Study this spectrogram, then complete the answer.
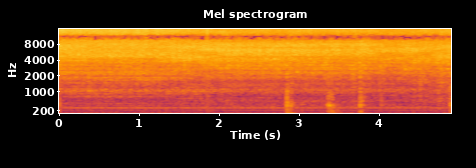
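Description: Flounder fries in an uncovered pan with a constant close hiss of sizzling oil, broken near the end by three quick knocks or bumps against the pan.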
